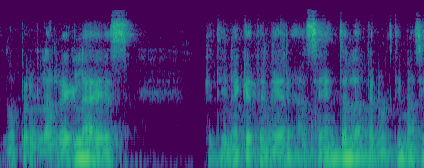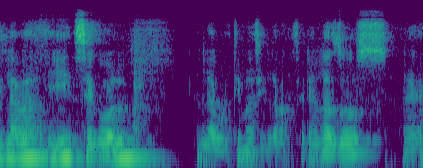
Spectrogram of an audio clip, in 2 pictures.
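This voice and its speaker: Low, mellow male teacher, roomy. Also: gravelly. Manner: patient, explanatory, frequent "eh" and "este" fillers. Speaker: Bible institute Hebrew teacher. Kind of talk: classroom grammar lecture. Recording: roomy echo, dull lo-fi sound, faint noise.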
